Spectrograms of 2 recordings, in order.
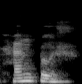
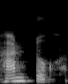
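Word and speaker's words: Handtuch: দাস দাস হ্যান্ডটুস, হ্যান্ডটুস না, হানটুক। এই যে হান, দাস হান, হান, এই যে টুক, টুক খ, এটা খ, উ এর পরে আচ্ছা, সে হা, খ, হানটুক।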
